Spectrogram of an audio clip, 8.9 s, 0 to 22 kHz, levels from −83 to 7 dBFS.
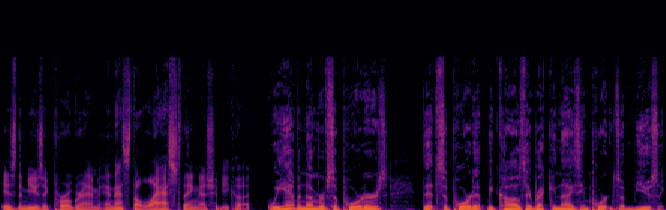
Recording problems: none

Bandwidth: 16 kHz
